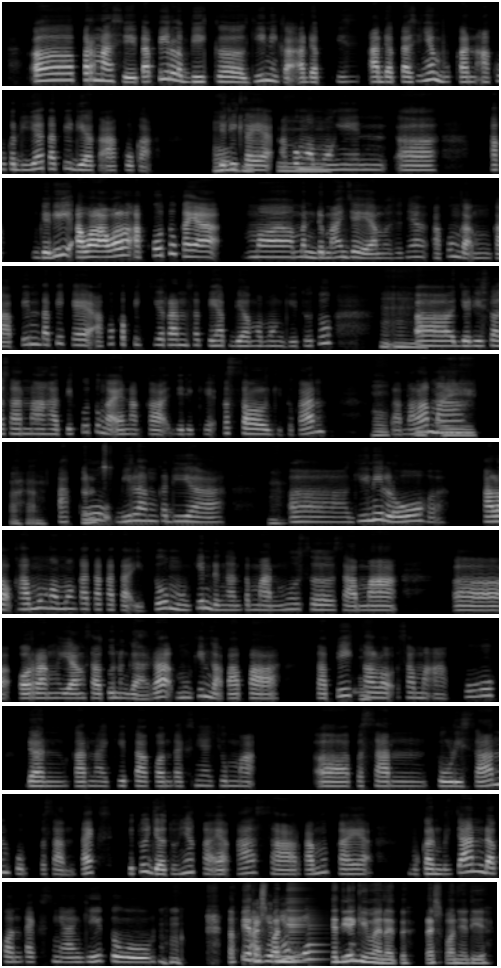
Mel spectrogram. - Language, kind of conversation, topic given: Indonesian, podcast, Kamu lebih suka chat singkat atau ngobrol panjang, dan kenapa?
- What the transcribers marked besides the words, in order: chuckle; distorted speech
